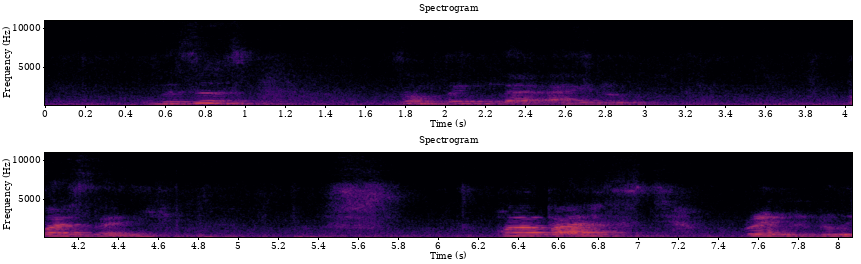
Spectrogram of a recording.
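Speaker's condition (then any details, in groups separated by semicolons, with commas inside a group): Cerebral palsy; caused by encephalitis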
